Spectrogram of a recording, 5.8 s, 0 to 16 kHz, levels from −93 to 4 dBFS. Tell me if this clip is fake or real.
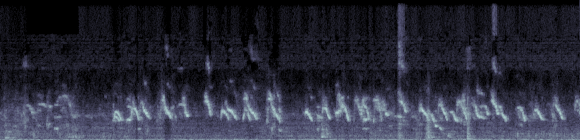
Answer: fake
